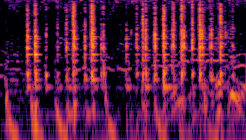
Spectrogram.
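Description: A rapid, irregular run of sharp clicks and taps, with soft low thuds among them, played as a mystery sound whose source is left for listeners to guess.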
